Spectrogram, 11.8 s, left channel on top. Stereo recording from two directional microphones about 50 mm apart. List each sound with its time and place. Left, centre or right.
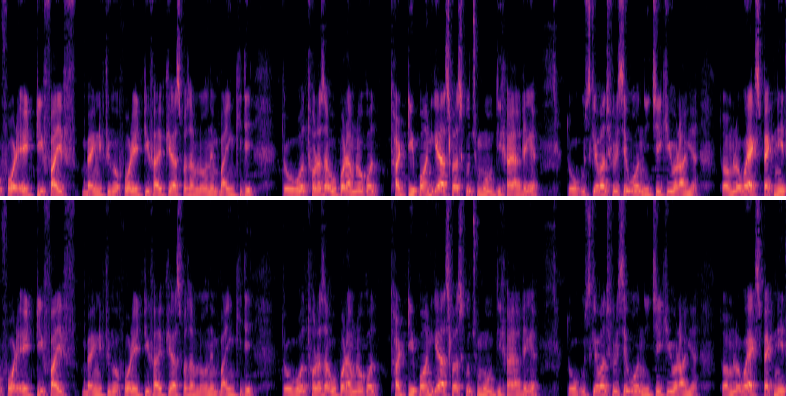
0.1 s speech: right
